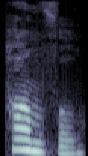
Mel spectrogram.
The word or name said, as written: harmful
